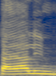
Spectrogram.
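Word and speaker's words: ptyalin: इसी को हम लोग टायालिन भी कहते हैं, टायालिन। टयालिन, इसमें पी साइलेंट है, टयालिन में पी साइलेंट है।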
